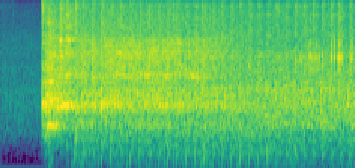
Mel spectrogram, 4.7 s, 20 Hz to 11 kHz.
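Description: A 1987 Suzuki VS700 Intruder motorcycle engine starts abruptly after a brief silence, then settles into a loud, steady, throbbing idle close by, with no talk.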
